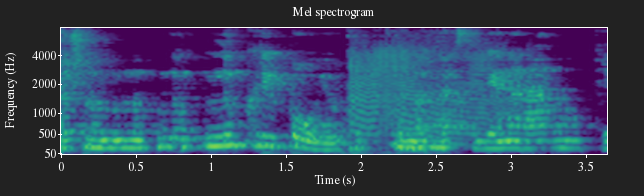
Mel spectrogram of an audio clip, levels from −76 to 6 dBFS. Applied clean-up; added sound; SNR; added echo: classical method WPE with log-MMSE.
